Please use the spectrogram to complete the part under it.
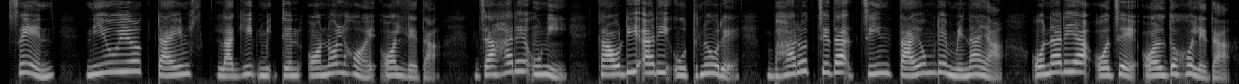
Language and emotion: Santali, neutral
